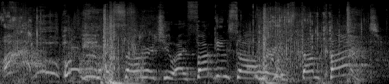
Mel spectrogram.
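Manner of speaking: gasping, then yelling high and loud in fright; screaming at the monster in real panic. Real, not acted. Startled streamer screaming at the game's monster, loud and high. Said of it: "from screaming".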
